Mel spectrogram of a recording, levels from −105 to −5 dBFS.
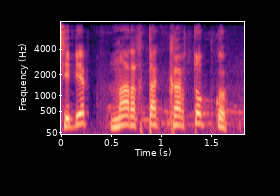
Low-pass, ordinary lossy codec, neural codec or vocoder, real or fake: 7.2 kHz; none; codec, 44.1 kHz, 3.4 kbps, Pupu-Codec; fake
